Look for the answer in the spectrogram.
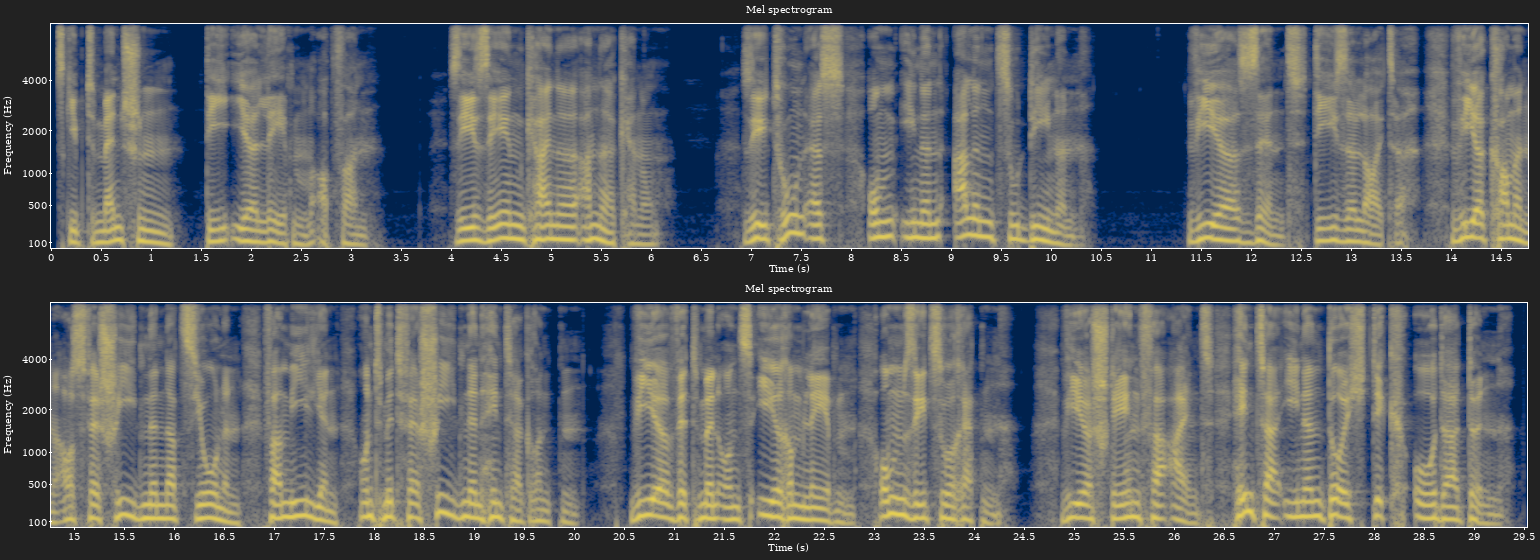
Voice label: German, Male

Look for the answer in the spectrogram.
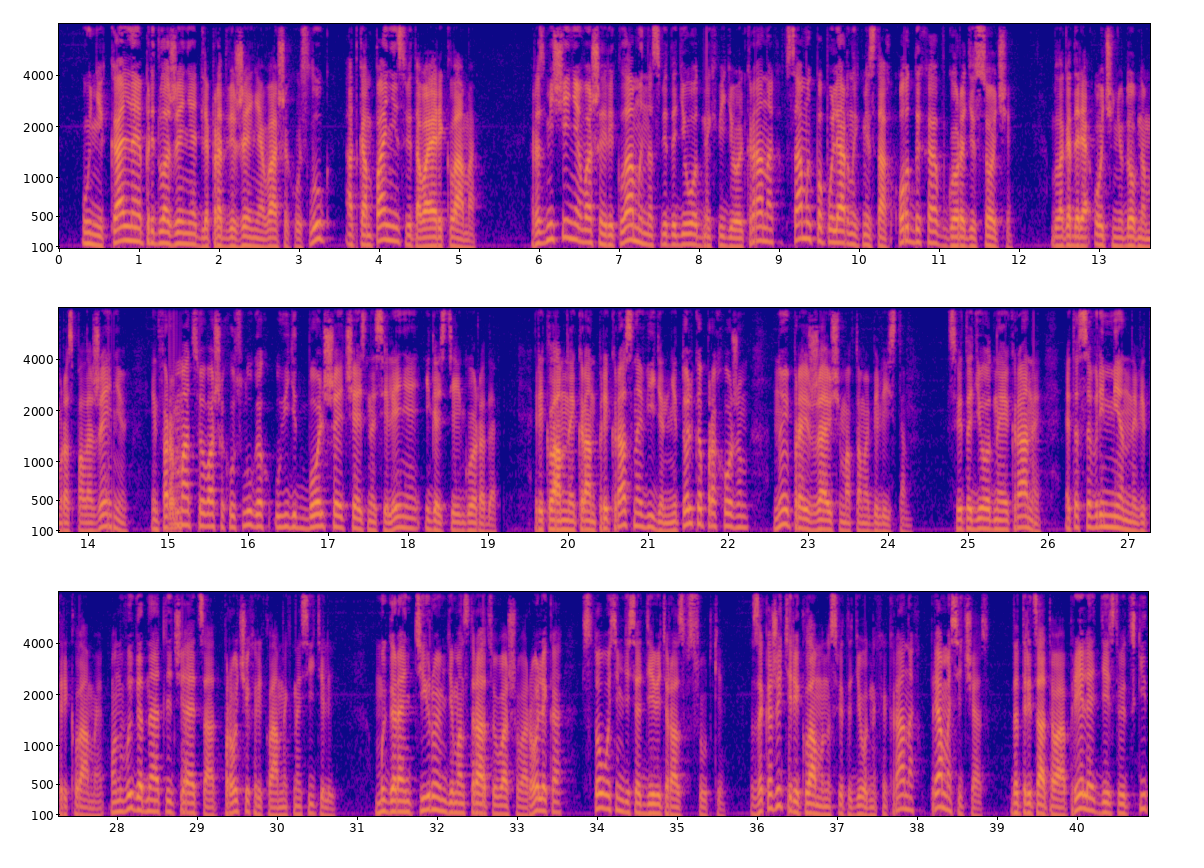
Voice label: Russian, Male

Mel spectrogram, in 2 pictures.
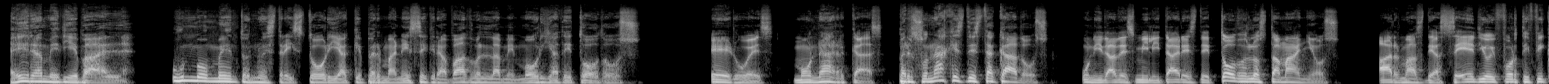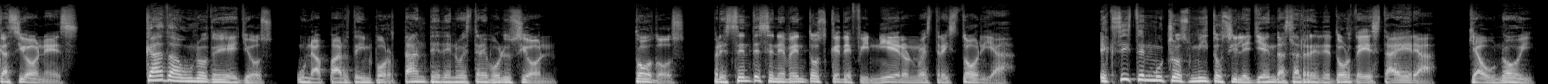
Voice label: Spanish (LA) Male

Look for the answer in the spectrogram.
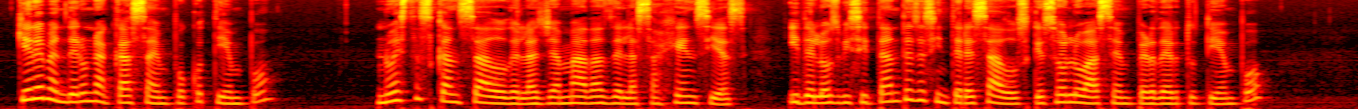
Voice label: Spanish (LA), Female

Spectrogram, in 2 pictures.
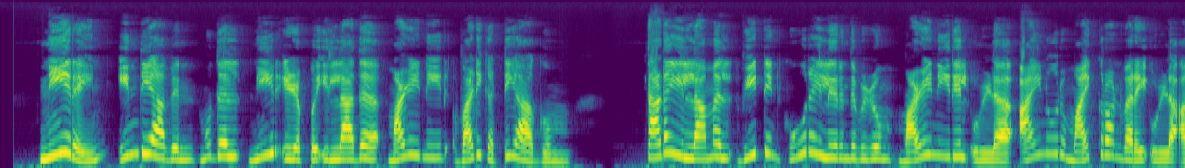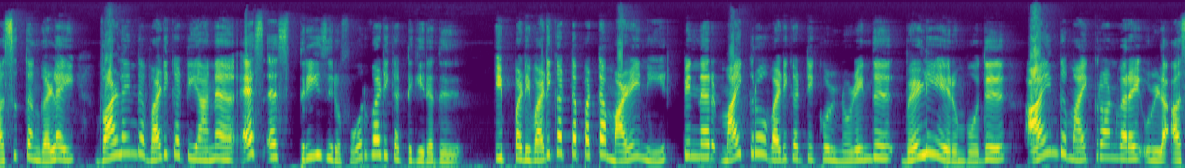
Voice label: Tamil Female

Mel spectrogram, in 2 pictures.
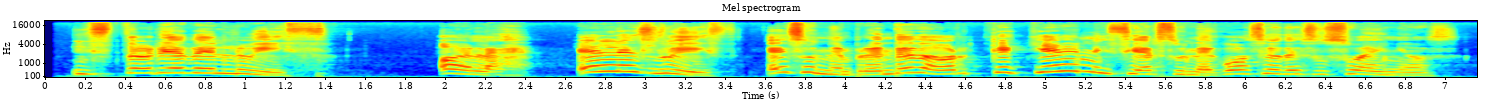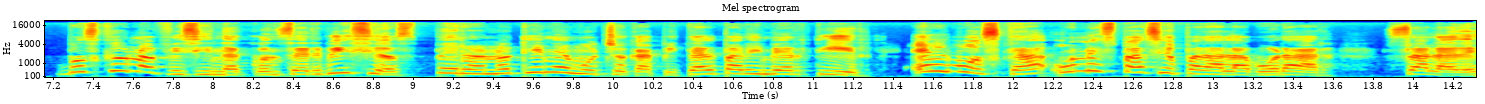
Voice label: Spanish (LA), Female

